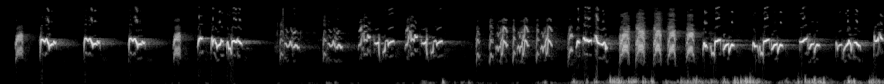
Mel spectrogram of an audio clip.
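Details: Sooty-headed bulbul calling as a lure to provoke wild birds: lilting, slurred phrases at first, growing into a dense burst of harsh chirps and warbles, with low rumbling noise in the second half.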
